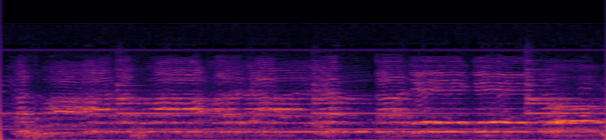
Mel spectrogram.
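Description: Devotional Hindu chanting during a ritual bathing (abhishek) of a deity, with voices holding long, steady notes that change pitch every second or so.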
